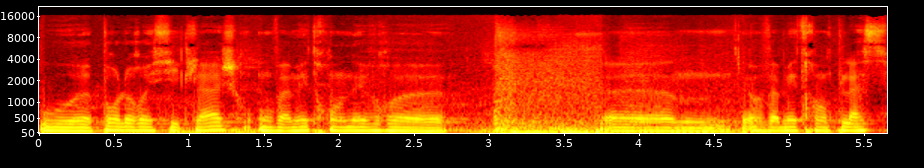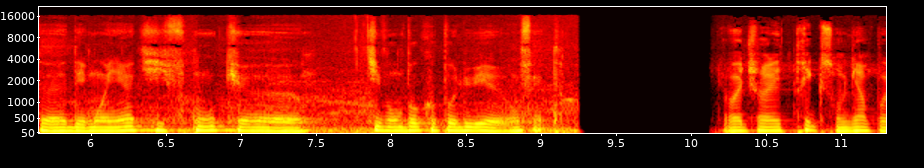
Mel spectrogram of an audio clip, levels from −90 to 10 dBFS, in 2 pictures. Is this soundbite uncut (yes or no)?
yes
